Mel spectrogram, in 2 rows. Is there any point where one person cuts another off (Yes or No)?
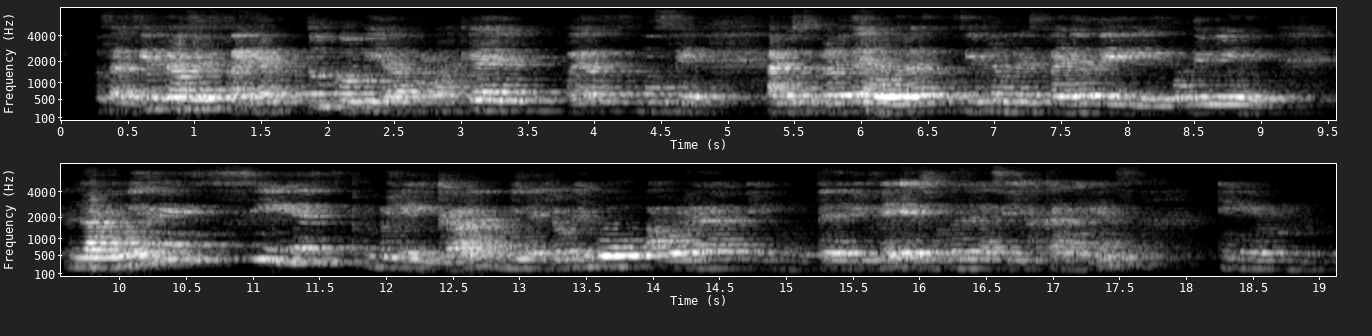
No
